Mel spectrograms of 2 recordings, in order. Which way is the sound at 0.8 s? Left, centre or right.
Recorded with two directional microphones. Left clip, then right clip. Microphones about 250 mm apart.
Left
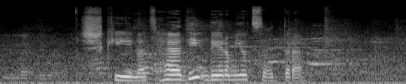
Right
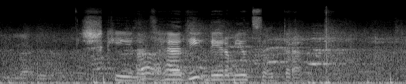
Left.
